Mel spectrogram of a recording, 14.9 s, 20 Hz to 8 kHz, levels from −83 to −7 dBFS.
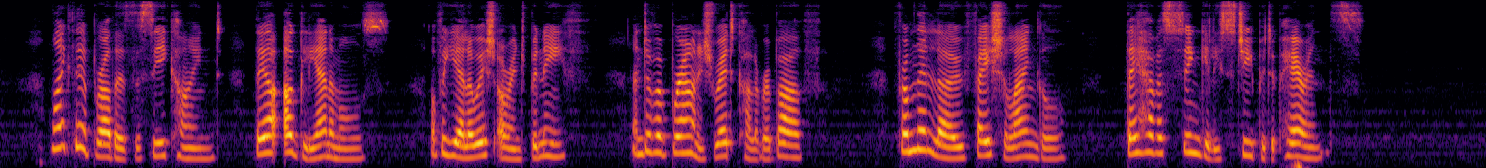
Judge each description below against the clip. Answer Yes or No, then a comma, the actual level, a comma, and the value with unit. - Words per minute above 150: No, slow, 135 wpm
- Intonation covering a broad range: Yes, wide, 6.1 semitones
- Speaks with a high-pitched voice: Yes, high, 225 Hz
